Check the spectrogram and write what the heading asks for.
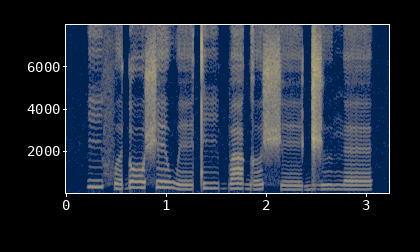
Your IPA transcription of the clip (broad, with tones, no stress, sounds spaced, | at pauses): iː˦ f ə˨ ɗ ɔ˦ ʃ e˦ w eː˨ t iː˦ b a˦ ɡ ə˨˦ ʃ eː˨ d͡ʒ ɨ˧ ŋ ɛ˧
